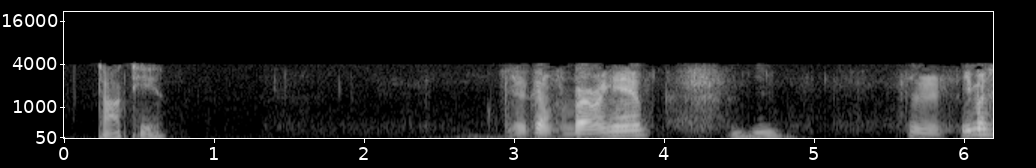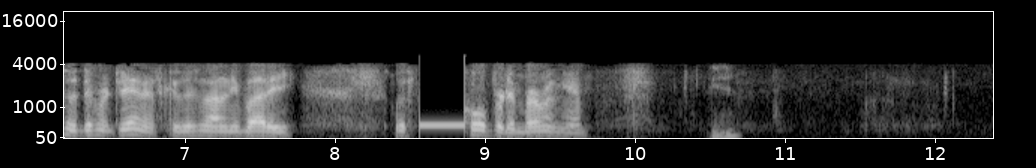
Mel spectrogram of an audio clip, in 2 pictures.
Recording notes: We make calls to the adult phone lines and random people using the scumbot.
